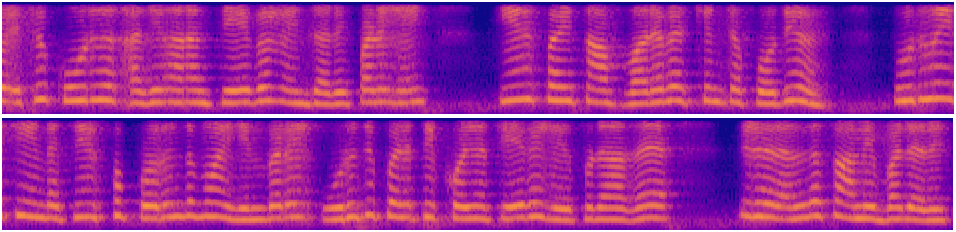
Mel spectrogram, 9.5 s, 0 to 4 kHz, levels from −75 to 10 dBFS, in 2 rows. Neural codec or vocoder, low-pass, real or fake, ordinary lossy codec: codec, 24 kHz, 0.9 kbps, WavTokenizer, large speech release; 3.6 kHz; fake; none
